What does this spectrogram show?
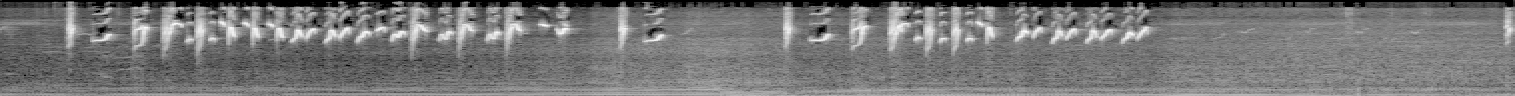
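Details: Kolibri wulung, or brown-throated sunbird, in a master recording for training songbirds: a long, rapid stream of thin, high twittering notes, a short break, then a second burst, over a steady low room hum.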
